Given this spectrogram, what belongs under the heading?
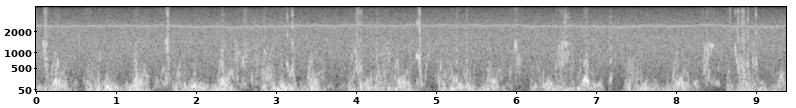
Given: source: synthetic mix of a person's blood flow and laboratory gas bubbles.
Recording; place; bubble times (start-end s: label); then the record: Doppler ultrasound of blood flow; precordium
0.08-0.33 s: bubbles
0.59-0.88 s: bubbles
1.49-1.77 s: bubbles
2.48-3.02 s: bubbles
3.06-3.29 s: bubbles
3.94-4.51 s: bubbles
4.73-4.96 s: bubbles
4.98-5.52 s: bubbles
5.92-6.12 s: bubbles
6.48-6.77 s: bubbles
7.16-7.26 s: bubbles
7.40-7.61 s: bubbles
8.31-8.57 s: bubbles
8.72-9.08 s: bubbles
From the record:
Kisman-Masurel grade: 232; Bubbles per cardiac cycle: several, 3 to 8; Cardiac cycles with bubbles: 50 to 99%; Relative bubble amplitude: moderate (0.250 to 0.450); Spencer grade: 3 (all of the cardiac periods contain showers or single bubble signals, but not dominating or overriding the cardiac motion signals); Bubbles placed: only in the low amplitude regions of the cardiac cycle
